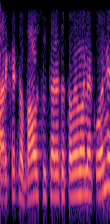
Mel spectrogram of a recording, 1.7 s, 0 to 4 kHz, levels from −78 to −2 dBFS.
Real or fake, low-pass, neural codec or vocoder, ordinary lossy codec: real; 3.6 kHz; none; Opus, 64 kbps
